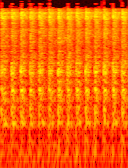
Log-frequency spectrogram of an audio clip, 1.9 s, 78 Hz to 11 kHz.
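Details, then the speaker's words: Renault Mégane 2 1.5 dCi diesel: long starter cranking at about six compression pulses a second with no firing; glow plugs (preheating) to be checked, cause not confirmed. "Voilà, je mets le contact. Hop, j'essaie de démarrer. À galère, à pagaille, à veut pas."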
